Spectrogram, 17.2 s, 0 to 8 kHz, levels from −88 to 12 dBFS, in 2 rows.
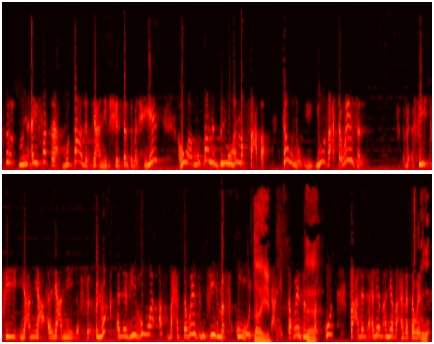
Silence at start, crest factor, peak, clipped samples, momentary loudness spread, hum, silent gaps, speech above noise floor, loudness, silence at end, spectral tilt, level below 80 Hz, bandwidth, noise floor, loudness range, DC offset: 0 s; 14 dB; -22 dBFS; under 0.1%; 7 LU; none; none; 24 dB; -35 LUFS; 0 s; -6 dB/octave; -60 dBFS; 7.8 kHz; -59 dBFS; 2 LU; under 0.1%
